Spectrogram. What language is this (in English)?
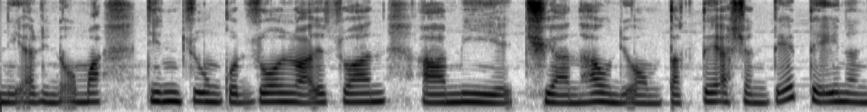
Mizo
